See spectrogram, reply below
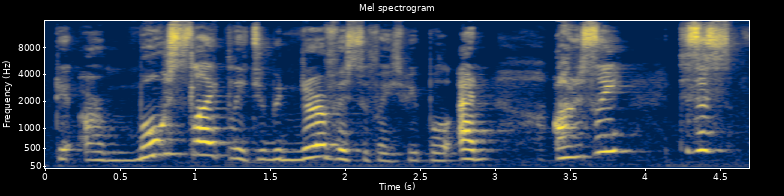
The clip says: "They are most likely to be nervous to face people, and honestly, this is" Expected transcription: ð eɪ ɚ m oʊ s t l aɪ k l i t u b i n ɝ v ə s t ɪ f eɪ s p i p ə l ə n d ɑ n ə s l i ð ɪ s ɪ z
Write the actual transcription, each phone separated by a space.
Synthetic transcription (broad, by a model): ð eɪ ɚ m oʊ s t l aɪ k l i t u b i n ɝ v ə s t ɪ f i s p i p ə l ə n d ɑ n ə s l i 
